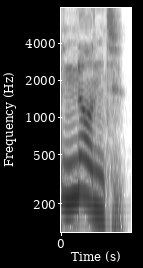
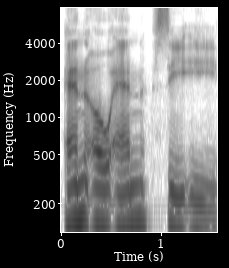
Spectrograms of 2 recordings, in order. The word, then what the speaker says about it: nonce: Nonce. Nonce. Oh, nunce. It looked like you said nunt.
